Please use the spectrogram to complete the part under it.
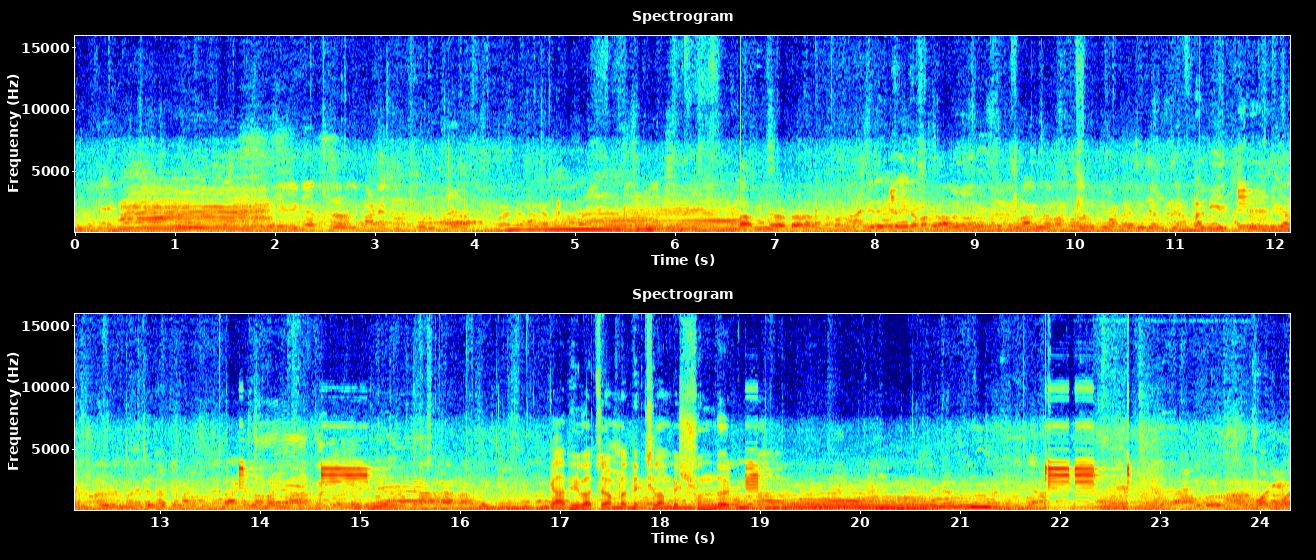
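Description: Dairy cows and calves low repeatedly at a busy cattle market in Ambari, Dinajpur, their long moos rising and falling close by over a steady crowd murmur, with people talking and an occasional vehicle horn.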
